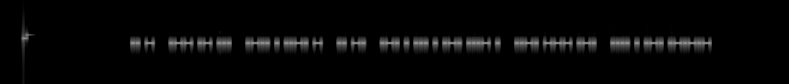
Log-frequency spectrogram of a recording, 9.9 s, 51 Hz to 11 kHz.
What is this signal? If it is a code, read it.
Morse code, heard as a keyed tone, about 40 wpm, 700 Hz. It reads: IT WAS LEFT IN RESERVE FOR HER.
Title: Sentences from Top 1000 Words - Review Part 6 - 40wpm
